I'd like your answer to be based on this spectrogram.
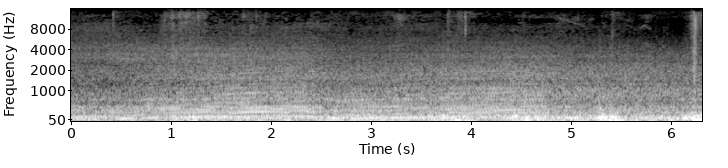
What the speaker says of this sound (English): So what I'm going to do is somewhat of an acceleration as much as I can.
